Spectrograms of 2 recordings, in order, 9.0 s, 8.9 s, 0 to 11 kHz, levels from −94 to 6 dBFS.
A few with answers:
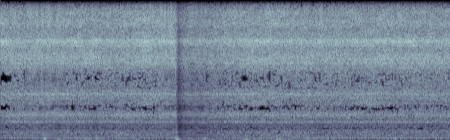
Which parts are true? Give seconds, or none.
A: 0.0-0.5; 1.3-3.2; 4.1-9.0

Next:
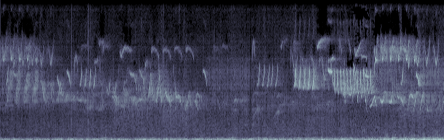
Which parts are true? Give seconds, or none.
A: 7.0-7.6

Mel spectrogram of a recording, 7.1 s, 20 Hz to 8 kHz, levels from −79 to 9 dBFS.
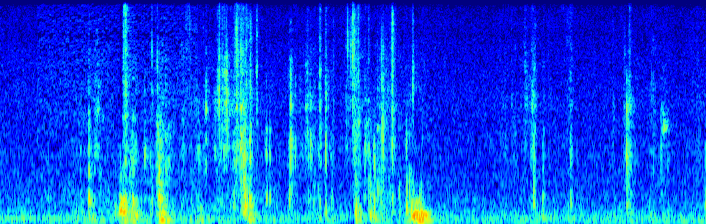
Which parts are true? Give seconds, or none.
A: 0.0-7.1

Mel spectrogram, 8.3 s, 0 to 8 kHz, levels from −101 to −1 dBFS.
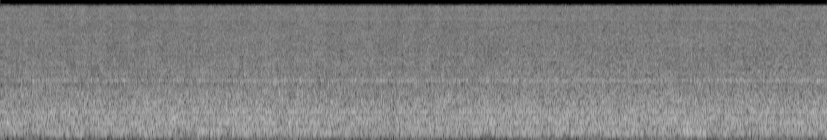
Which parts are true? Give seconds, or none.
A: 5.0-6.7; 7.2-8.3

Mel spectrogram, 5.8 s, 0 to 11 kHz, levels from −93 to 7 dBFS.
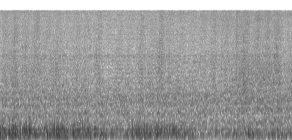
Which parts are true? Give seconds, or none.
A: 1.9-4.0

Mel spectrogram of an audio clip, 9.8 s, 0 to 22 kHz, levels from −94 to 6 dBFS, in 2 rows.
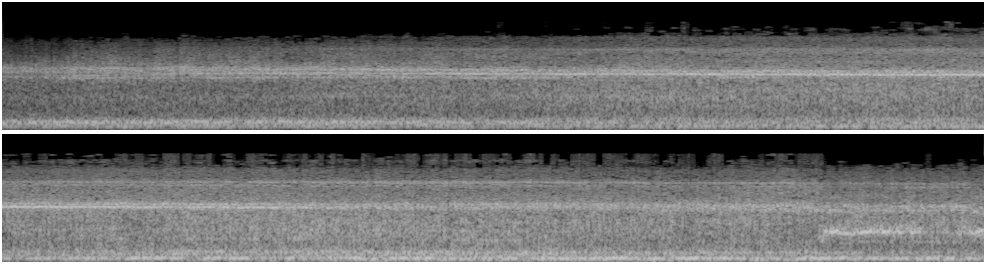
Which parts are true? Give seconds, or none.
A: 0.0-1.7; 5.1-5.6; 6.6-9.8

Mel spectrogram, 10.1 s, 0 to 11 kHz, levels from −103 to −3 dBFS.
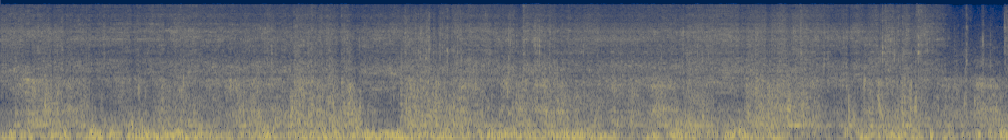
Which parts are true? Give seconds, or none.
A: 0.6-5.6; 8.8-10.1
